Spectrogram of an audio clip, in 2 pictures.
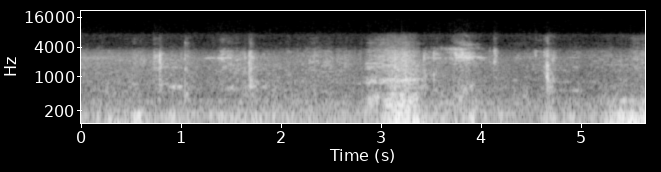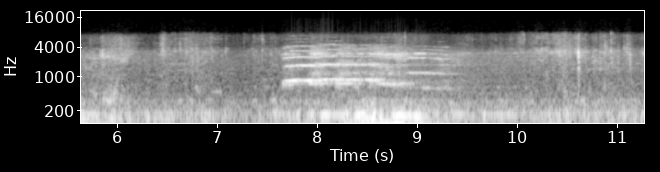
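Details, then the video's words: Hens in an outdoor yard: over steady rustling background noise and faint scattered chirps, a clear harmonic crow rises near the end and lasts about a second and a half before fading. "Natural sounds of my hens"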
